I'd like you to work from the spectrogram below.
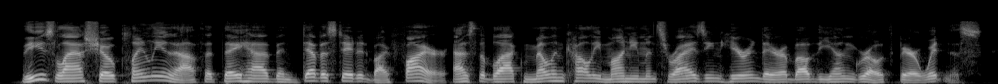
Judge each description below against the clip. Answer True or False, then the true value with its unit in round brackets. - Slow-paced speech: False (160 wpm)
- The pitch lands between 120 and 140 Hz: True (135 Hz)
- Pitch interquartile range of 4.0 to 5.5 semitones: False (3.6 semitones)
